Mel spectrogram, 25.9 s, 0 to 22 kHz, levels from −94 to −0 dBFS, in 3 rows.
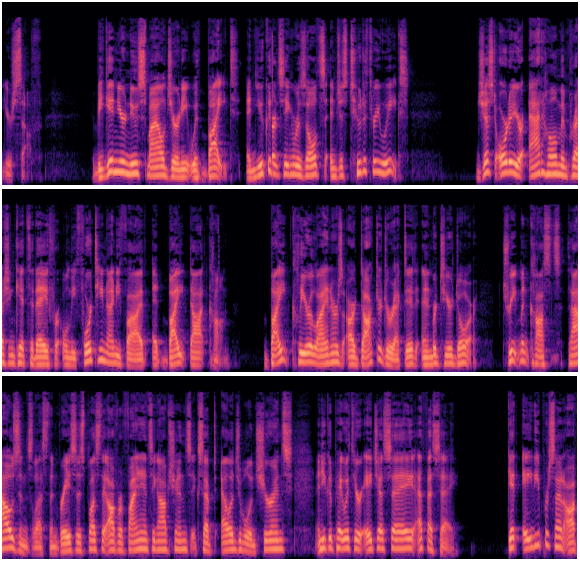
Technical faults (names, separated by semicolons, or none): damaged data in a compressed stream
